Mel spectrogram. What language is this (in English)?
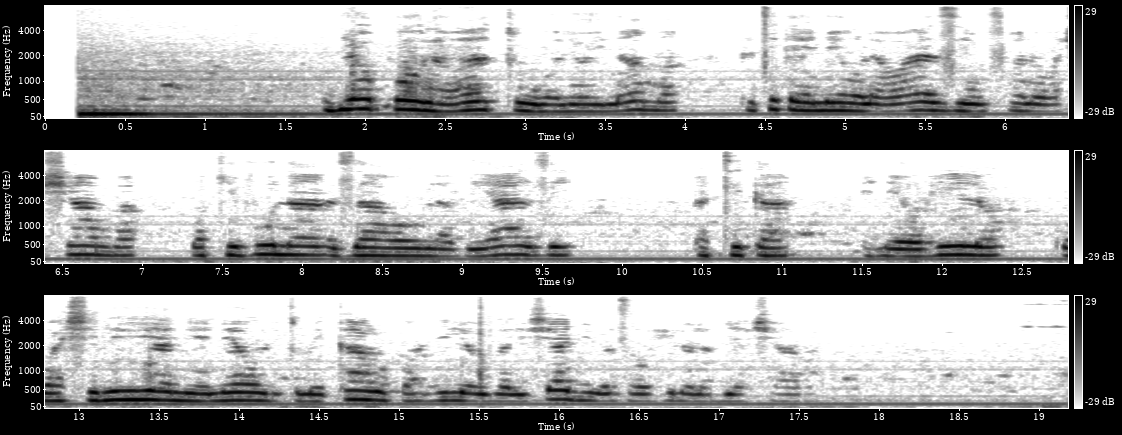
Swahili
